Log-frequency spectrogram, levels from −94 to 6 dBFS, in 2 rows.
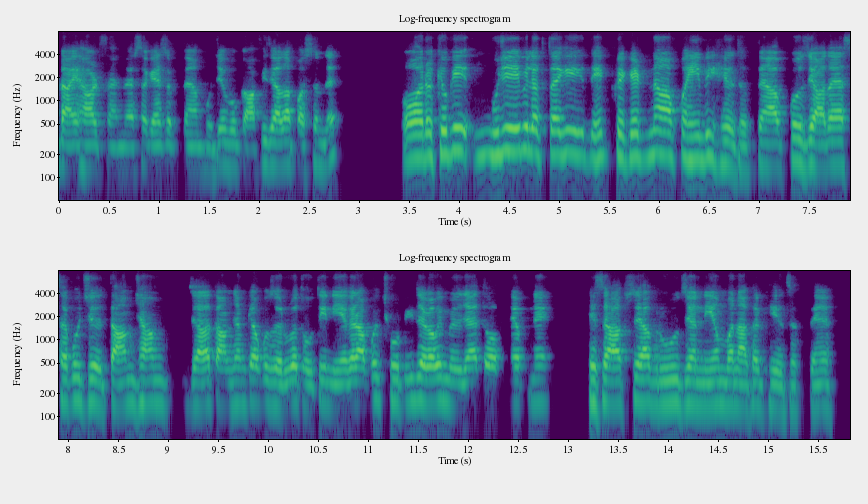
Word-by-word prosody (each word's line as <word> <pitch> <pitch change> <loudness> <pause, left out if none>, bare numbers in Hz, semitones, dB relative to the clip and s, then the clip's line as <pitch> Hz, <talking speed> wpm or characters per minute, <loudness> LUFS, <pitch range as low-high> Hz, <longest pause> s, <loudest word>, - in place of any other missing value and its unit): Die-heart-fan, 135 -1 -1
वैसा 125 0 -4
कह 130 - 0
सकते 130 - -9
हैं 125 - -3
आप 125 - -14
मुझे 120 +4 -7
वो 135 -1 -8
काफ़ी 120 +6 -1
ज़्यादा 145 0 +2
पसंद 145 -2 -7
है। - - -4 0.7
और 180 +2 +6
क्योंकि 210 +3 +3 0.2
मुझे 200 +3 +2
ये 220 - +7
भी 230 - +2
लगता 210 -1 +1
है 200 - +6
कि 200 -1 +1
देख 180 +1 -1
क्रिकेट 185 0 +3
ना 205 +1 +2
आप 190 0 +3
कहीं 175 -1 +2
भी 185 0 -1
खेल 150 -2 -2
सकते 130 +2 -7
हैं। 140 - +2
आपको 140 +4 +1
ज़्यादा 150 0 +3
ऐसा 150 +1 -1
कुछ 155 0 -6 0.2
तामझाम 150 +1 +1 0.2
ज़्यादा 140 0 +3
तामझाम 145 +1 -3
की 150 - -2
आपको 150 0 0
ज़रूरत 140 +3 -1
होती 135 +2 -4
नहीं 135 -2 -3
है। 135 - +2
अगर 145 +2 +3
आपको 145 +3 +3
छोटी 155 -1 -6
जगह 155 -2 +4
भी 160 - +2
मिल 140 -2 -5
जाए 145 +1 +2
तो 155 -1 +1
अपने-अपने 150 +1 -5 0.5
हिसाब 150 -1 +4
से 165 - -1
आप 155 -1 +3
रुल्स 145 0 -4
या 145 - +2
नियम 140 +1 -2
बनाकर 140 -1 0
खेल 135 -2 -6
सकते 125 +2 -10
हैं। 135 0 -7
150 Hz, 230 wpm, -24 LUFS, 140-160 Hz, 0.7 s, ये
